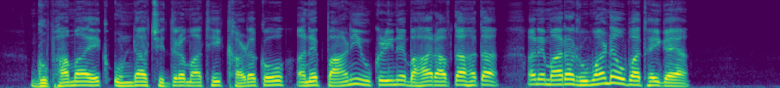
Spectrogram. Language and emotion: Gujarati, fearful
